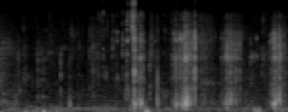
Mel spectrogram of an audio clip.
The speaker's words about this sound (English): There's like five people watching us just eat chips right now.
